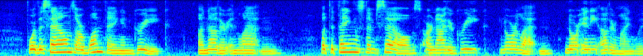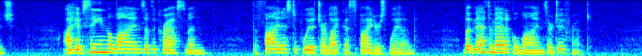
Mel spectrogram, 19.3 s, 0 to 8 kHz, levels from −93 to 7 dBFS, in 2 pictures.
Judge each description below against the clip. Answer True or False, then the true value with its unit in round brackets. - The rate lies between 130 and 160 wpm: True (145 wpm)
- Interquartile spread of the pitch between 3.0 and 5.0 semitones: True (3.7 semitones)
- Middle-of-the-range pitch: True (170 Hz)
